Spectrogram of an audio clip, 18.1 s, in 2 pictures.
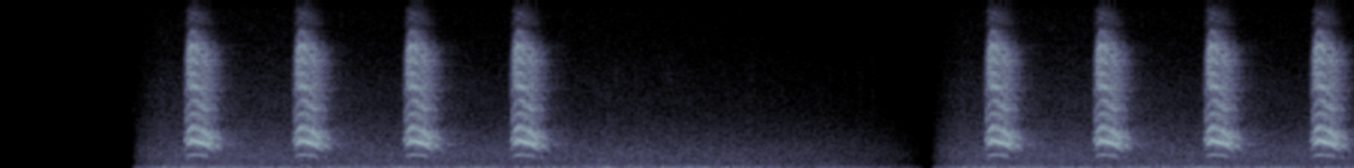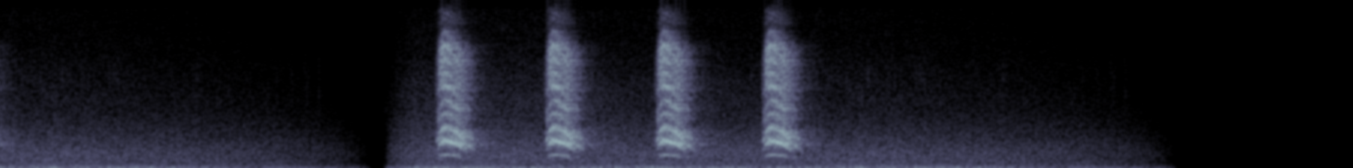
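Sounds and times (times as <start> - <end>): bird calling harshly: 1.2 - 3.7, 6.6 - 9.1, 12.0 - 14.4.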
